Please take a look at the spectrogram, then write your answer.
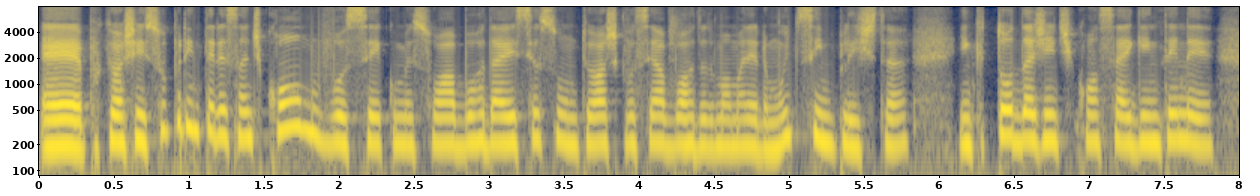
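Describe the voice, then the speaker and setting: A woman talks very fast at a fairly high pitch. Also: ordinary pitch variation. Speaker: podcast host, engineer. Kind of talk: interview podcast. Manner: animated.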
